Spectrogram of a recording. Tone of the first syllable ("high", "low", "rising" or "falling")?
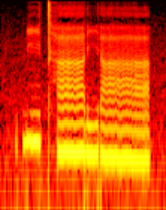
high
